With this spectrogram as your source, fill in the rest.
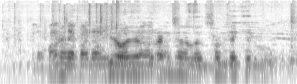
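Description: Madrasi pigeons at a pigeon sale: soft cooing under close, steady conversation, with a voice dominating throughout.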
